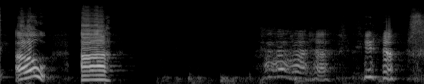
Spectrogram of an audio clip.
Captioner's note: laughs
